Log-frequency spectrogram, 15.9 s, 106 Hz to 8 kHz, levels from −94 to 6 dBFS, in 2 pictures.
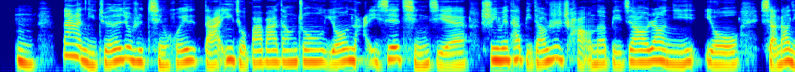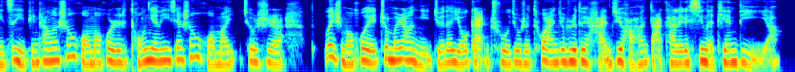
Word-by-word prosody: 嗯， 190 -4 +2 0.3
那 285 -3 +2
你 195 -6 +1
觉 185 +2 -2
得 210 +3 +4
就 240 +1 +1
是 205 - +2
《请 190 -5 -2
回 195 +5 0
答 180 -4 -3
1988》 220 -4 +1 0.3
当 195 0 -1
中 200 -1 -1
有 185 +3 0
哪 215 0 +3
一 195 - -6
些 235 +6 +3
情 195 -8 -3
节， 170 -1 -4
是 225 - +1
因 220 - +8
为 220 - +6
它 230 +2 +1
比 - - -7
较 185 -1 -2
日 225 +3 +1
常 180 -6 -5
呢？ 180 0 -4
比 180 -2 -7
较 195 +1 0
让 210 -2 +2
你 185 +4 -3
有 170 -2 -1 0.2
想 - - 0
到 200 +3 +2
你 180 - +1
自 185 +7 -2
己 205 - +4
平 190 +2 -4
常 205 +1 +1
的 215 - +3
生 270 +5 -2
活 185 - 0
吗？ 180 +1 -2
或 210 +2 +2
者 190 - +2
是 - - -5
童 195 -1 -2
年 215 -1 +6
的 210 - +4
一 - - +4
些 230 +2 -1
生 260 +4 -2
活 230 - -4
吗？ 165 0 -4
就 210 -1 -2
是 185 -3 -4 0.4
为 275 - +2
什 225 -5 -1
么 175 - 0
会 200 -1 +3
这 230 +5 0
么 220 - +7
让 220 -4 +2
你 160 - -6
觉 185 -4 -5
得 195 +2 +2
有 185 -1 +1
感 200 - -1
触？ 195 -2 -2
就 190 +2 -2
是 180 - -2
突 225 - 0
然 190 -2 +1
就 205 - +2
是 205 0 +7
对 205 0 +3
韩 190 +4 -4
剧 210 +3 +4
好 195 -5 -3
像 175 +2 -4
打 205 - -4
开 185 - -3
了 180 - 0
一 - - -1
个 190 - +2
新 210 +2 +4
的 - - -2
天 195 -1 +1
地 190 -2 -2
一 220 - -7
样。 195 - -9
195 Hz, 345 characters per minute, -23 LUFS, 180-215 Hz, 0.4 s, 因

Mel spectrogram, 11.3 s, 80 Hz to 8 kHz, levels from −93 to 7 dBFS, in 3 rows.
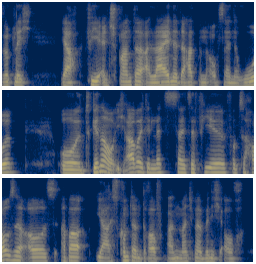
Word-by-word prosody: wirklich 115 -2 -2 0.4
ja, - - +1
viel 135 0 +3
entspannter 125 +4 0
alleine. 115 +4 +4
Da 115 - 0
hat 115 -1 -1
man 110 -1 -5
auch 110 0 -8
seine 105 -2 -4
Ruhe. 135 +10 +2 0.6
Und 120 -3 +2
genau, 170 +3 +4
ich - - -7
arbeite 155 0 +3
in 140 - -1
letzter 150 +1 -3
Zeit 140 -1 0
sehr 140 - +1
viel 155 +1 +1
von 145 -3 -7
zu 140 -1 -8
Hause 155 -1 +2
aus, 130 0 0
aber, 135 0 +2
ja, 120 -4 -1
es 115 - -11
kommt 145 -1 -1
dann 120 -4 -1
drauf 115 0 -2
an. 110 +1 -3
Manchmal 115 +1 -3
bin 115 +1 -3
ich 110 - -9
auch 110 0 -8
125 Hz, 185 wpm, -31 LUFS, 115-145 Hz, 0.6 s, alleine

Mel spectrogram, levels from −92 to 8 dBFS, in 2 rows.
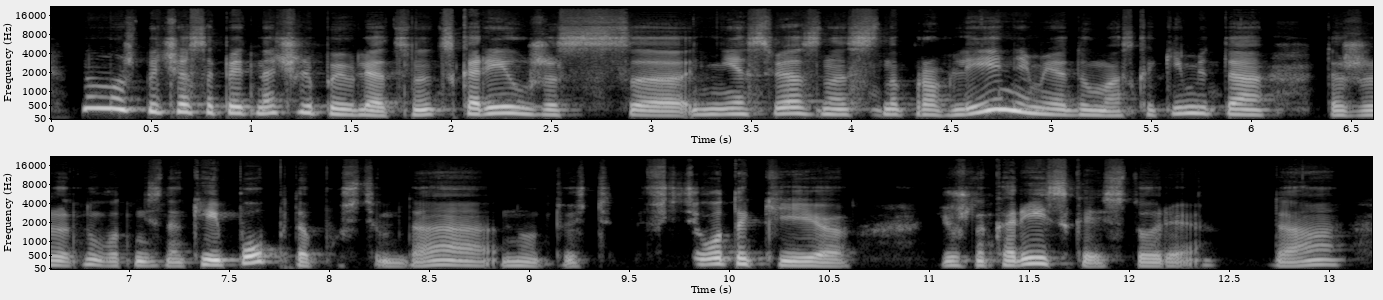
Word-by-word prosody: Ну, 395 0 +4
может 360 -1 +4
быть, 270 -3 +1
щас 265 -2 +2
опять 230 -2 +2
начали 235 +3 0
появляться, 170 -9 +1
но 170 - +5
это, 175 - -7
скорее, 205 +5 +4
уже 180 -5 -1
с 170 0 -6 0.3
э, - - -8
не 185 +3 -1
связано 195 -2 -1
с - - -6
направлениями, 190 - +4
я 175 - 0
думаю, 160 -2 -2
а - - -6
с - - -14
какими-то 185 -1 -1 0.3
даже, 155 -1 -3
ну, 175 -2 -2
вот 135 -2 -10
не 145 - +1
знаю, 125 -3 -8
кей-поп, 205 - +4
допустим, 130 -3 -7
да, 150 +1 -3
ну, 140 -2 -6
то - - -18
есть - - -16
всё-таки 155 - -1 0.5
южнокорейская 150 - 0
история. 125 +4 -6 0.3
Да, 165 +6 -5
175 Hz, 170 wpm, -23 LUFS, 150-215 Hz, 0.5 s, но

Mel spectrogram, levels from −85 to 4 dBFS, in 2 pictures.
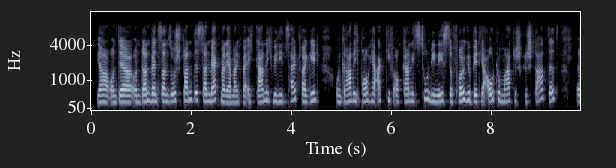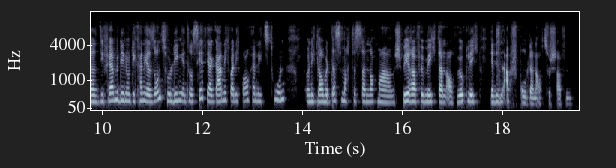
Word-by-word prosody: ja, 195 0 +4
und 185 0 -3
der 190 -1 +7
und 195 +1 -3
dann, 210 +3 +5
wenn’s 220 0 +3
dann 215 -1 +2
so 215 +3 +1
spannend 240 +1 +1
ist, 240 0 +1
dann 215 -1 +2
merkt 230 +3 +3
man 200 - +2
ja 180 -1 +3
manchmal 185 0 -3
echt 195 - -7
gar 190 +1 +4
nicht, 240 -2 -6
wie 210 - -1
die 205 0 -6
Zeit 230 +7 -3
vergeht. 220 +2 +1 0.3
Und 200 -2 -8
gerade, 220 +3 +1
ich 225 - -6
brauche 215 +1 -2
ja 220 - -1
aktiv 230 0 -5
auch 200 0 -4
gar 215 0 +1
nichts 215 -1 -5
tun. 275 +2 -3
Die 215 -4 -1
nächste 215 +2 0
Folge 230 +2 +1
wird 205 -1 +3
ja 210 - 0
automatisch 215 -1 -2
gestartet. 250 +5 -4 0.4
Äh, 200 0 +3
die 210 +2 -5
Fernbedienung, 230 +1 +3
die 220 - -2
kann 225 +3 -3
ja 205 -2 +3
sonst 240 +9 -1
wo - - +3
liegen, 225 +2 -1
interessiert 215 +7 -3
ja 210 - +4
gar 200 +1 +5
nicht, 240 +2 -6
weil 215 -1 +2
ich 210 0 -9
brauche 225 +3 -5
ja 230 - -2
nichts 210 0 -5
tun. 265 0 -3 0.4
Und 200 +1 -3
ich 200 - -3
glaube, 200 -1 +3
das 220 +3 -2
macht 215 -3 -7
es 210 -2 -6
dann 200 -1 -2
noch 200 +1 -4
mal 190 -3 -2
schwerer 210 -1 +5
für 205 +1 -1
mich, 200 +1 -1
dann 190 -2 +2
auch 175 0 -4
wirklich, 200 0 +3 0.2
ja, 190 - +3
diesen 200 +1 -4
Absprung 175 -3 -1
dann 160 -1 -1
auch - - -9
zu - - -8
schaffen. 155 0 -8
210 Hz, 245 wpm, -25 LUFS, 200-225 Hz, 0.4 s, der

